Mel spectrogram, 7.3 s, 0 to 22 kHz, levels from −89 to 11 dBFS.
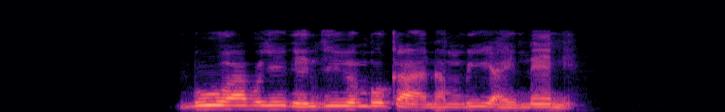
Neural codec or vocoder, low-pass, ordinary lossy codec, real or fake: codec, 44.1 kHz, 3.4 kbps, Pupu-Codec; 7.2 kHz; Opus, 64 kbps; fake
